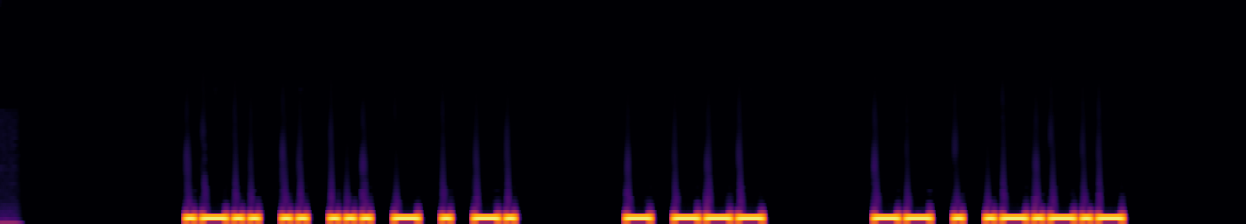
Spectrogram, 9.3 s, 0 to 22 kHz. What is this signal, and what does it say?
Morse code, heard as a keyed tone, about 21 wpm, 700 Hz. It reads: LISTEN TO ME.
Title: 2x Word-Spacing - Sentences from Top 400 Words - 20wpm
